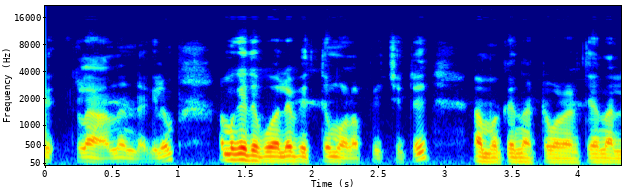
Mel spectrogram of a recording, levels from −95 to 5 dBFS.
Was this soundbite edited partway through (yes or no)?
no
